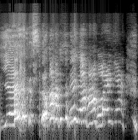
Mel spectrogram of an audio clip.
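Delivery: high, loud cheer through laughter; delighted laughing outburst. Retold or imitated. Retelling delight at the kid's favorite artist, laughing outburst. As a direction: shriek with glee, cracking up.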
